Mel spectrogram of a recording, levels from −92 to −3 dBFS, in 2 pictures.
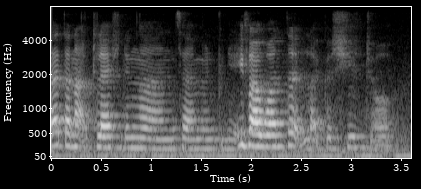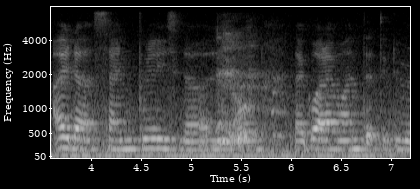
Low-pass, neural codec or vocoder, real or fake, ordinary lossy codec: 7.2 kHz; none; real; none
